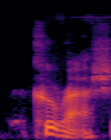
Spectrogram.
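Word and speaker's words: Kourosh: overcome by cyrus which in kurash is how you pronounce his name in persian but um well i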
